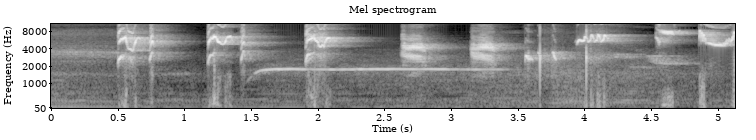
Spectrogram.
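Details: Kept orange-headed thrush singing ngecip ngecis teler: repeated sharp buzzy chips about 85 times a minute, a long steady low whistle running under them, then a busy mix of high squeaky notes.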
